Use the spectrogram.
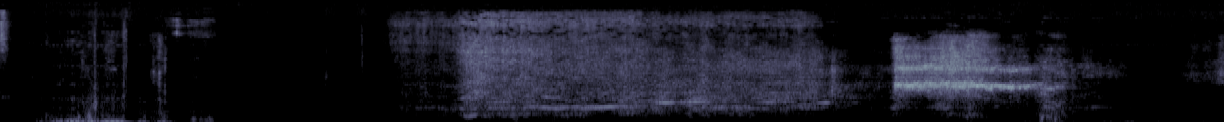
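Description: An ordinary car driven hard in a racing test, bursts of engine roar and skidding tires in separate runs with short silent gaps, a sharp tire squeal toward the end.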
